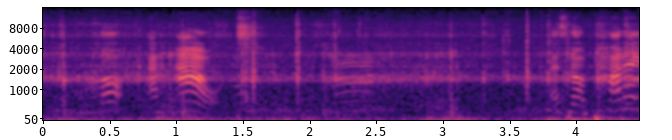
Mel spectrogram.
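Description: A rowing boat under way on the water, with a steady wash and low knocks, and several short, high squeals that bend in pitch, the loudest about a second in.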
